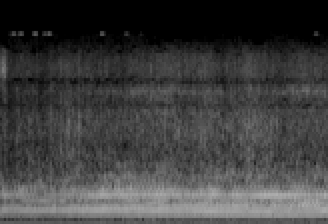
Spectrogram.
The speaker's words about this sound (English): Planting himself in the middle of the only road leading from the Sudbury airport, Superman waits for Hans Holbein's car to come along keen hearing detects an approaching motor, and he stands at rigid attention, every rippling muscle tense.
